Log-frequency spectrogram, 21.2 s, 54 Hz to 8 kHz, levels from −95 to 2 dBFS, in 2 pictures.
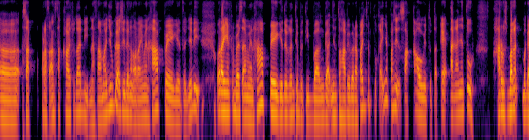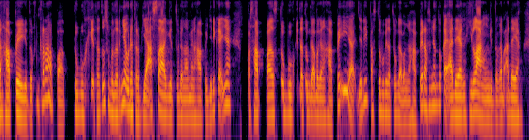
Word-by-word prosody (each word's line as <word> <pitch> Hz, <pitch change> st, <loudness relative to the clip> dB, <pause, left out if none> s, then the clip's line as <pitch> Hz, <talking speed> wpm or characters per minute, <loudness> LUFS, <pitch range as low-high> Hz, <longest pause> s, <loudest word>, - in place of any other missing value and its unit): eee, 115 Hz, -1 st, +2 dB
sak -, -, 0 dB, 0.2 s
perasaan 125 Hz, -, -2 dB
sakau 135 Hz, 0 st, -1 dB
itu 135 Hz, -, -16 dB
tadi. 145 Hz, -3 st, -2 dB
Nah, 110 Hz, 0 st, -9 dB
sama 120 Hz, +4 st, -2 dB
juga, 180 Hz, +3 st, +1 dB
sih, 145 Hz, -, -5 dB
dengan 130 Hz, -4 st, -1 dB
orang 115 Hz, +1 st, -3 dB
yang 125 Hz, -, -4 dB
main -, -, -11 dB
HP, 145 Hz, -8 st, +2 dB
gitu. 105 Hz, -, -12 dB
Jadi, 145 Hz, +6 st, -1 dB, 0.3 s
orang 150 Hz, -1 st, +7 dB
yang 145 Hz, -, -3 dB
kebiasaan 130 Hz, -2 st, +1 dB
main 120 Hz, -1 st, -3 dB
HP 160 Hz, -7 st, +3 dB
gitu, 130 Hz, 0 st, 0 dB
kan, 130 Hz, +1 st, -3 dB
tiba-tiba 120 Hz, -3 st, -1 dB
enggak 120 Hz, +2 st, -1 dB
nyentuh 130 Hz, 0 st, -4 dB
HP 120 Hz, +1 st, 0 dB
berapa 120 Hz, -1 st, -1 dB
jam, 165 Hz, -, -12 dB
tuh, -, -, -17 dB
kayaknya 225 Hz, +4 st, -4 dB
pasti 170 Hz, -4 st, -3 dB
sakau, 130 Hz, -2 st, -1 dB
gitu. 120 Hz, -, -7 dB, 0.2 s
Kayak 145 Hz, -, 0 dB
tangannya, 135 Hz, +2 st, +1 dB
tuh, 160 Hz, +1 st, +1 dB, 0.5 s
harus 145 Hz, 0 st, +3 dB
banget 155 Hz, +3 st, +5 dB
megang 135 Hz, 0 st, +3 dB
HP 130 Hz, -1 st, +4 dB
gitu. 120 Hz, -, -8 dB, 0.2 s
Kenapa? 195 Hz, -, 0 dB, 0.2 s
Tubuh 140 Hz, 0 st, -4 dB
kita, 135 Hz, -, -3 dB
tuh, 190 Hz, +1 st, -2 dB
sebenernya 155 Hz, +3 st, 0 dB
udah 150 Hz, -2 st, +2 dB
terbiasa, 130 Hz, +1 st, +4 dB
gitu, 125 Hz, -1 st, -6 dB
dengan 120 Hz, -1 st, -3 dB
main 120 Hz, -, -4 dB
HP, 115 Hz, -1 st, -3 dB
jadi, 125 Hz, -, -2 dB
kayaknya 200 Hz, +1 st, +1 dB, 0.3 s
pas 145 Hz, -, -7 dB
hap 135 Hz, 0 st, +4 dB
pas 135 Hz, +1 st, +4 dB
tubuh 135 Hz, -1 st, -4 dB
kita, 135 Hz, -, -2 dB
tuh, 135 Hz, 0 st, -5 dB
enggak -, -, +2 dB
megang 120 Hz, -1 st, -3 dB
HP -, -, -4 dB
iya, 315 Hz, -2 st, +3 dB
jadi, 225 Hz, -, -4 dB
pas 155 Hz, -9 st, -7 dB
tubuh 145 Hz, -1 st, -6 dB
kita, 135 Hz, -, -2 dB
tuh, -, -, -11 dB
enggak -, -, 0 dB
megang 110 Hz, -, -7 dB
HP 110 Hz, -2 st, -5 dB
rasanya, 175 Hz, +2 st, -4 dB
tuh, 185 Hz, -, -6 dB
kayak -, -, +4 dB
ada -, -, +3 dB
yang -, -, -4 dB
hilang, 130 Hz, -3 st, +5 dB
gitu, 115 Hz, +1 st, -8 dB
kan. 125 Hz, -, -2 dB
Ada 125 Hz, 0 st, +1 dB
yang -, -, -17 dB
135 Hz, 240 wpm, -25 LUFS, 125-145 Hz, 0.5 s, orang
